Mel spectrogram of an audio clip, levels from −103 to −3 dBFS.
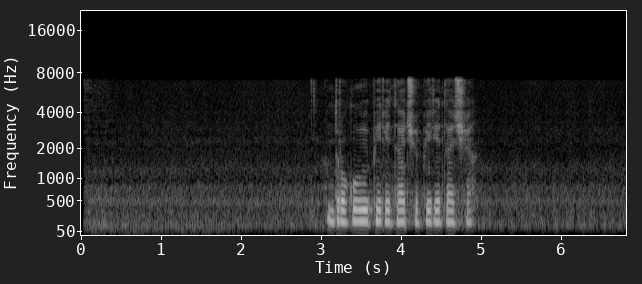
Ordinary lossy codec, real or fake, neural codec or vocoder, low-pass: none; fake; codec, 16 kHz, 4 kbps, FunCodec, trained on Chinese and English, 50 frames a second; 7.2 kHz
